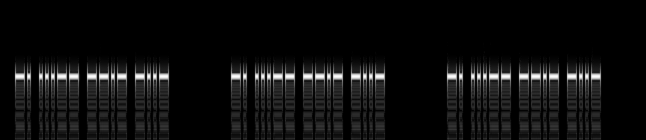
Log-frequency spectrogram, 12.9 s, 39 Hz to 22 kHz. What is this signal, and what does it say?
Morse code, heard as a keyed tone, about 21 wpm, 700 Hz. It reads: N3QX N3QX N3QX
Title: USA Call Signs - 4 Characters - Repeated 3x - 20wpm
